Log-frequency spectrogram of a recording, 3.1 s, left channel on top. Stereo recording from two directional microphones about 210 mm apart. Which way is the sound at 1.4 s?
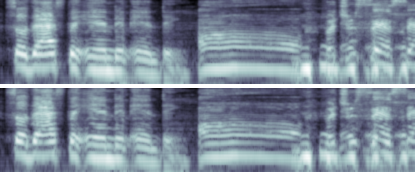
25° left (ahead or behind).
